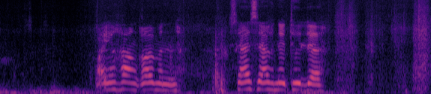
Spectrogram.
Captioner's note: foreign spoken audio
